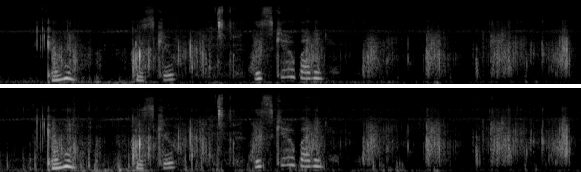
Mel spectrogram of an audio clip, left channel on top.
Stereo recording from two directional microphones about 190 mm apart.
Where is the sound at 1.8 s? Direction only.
40° right (ahead or behind).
